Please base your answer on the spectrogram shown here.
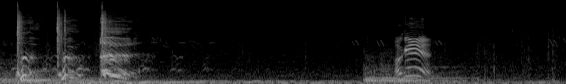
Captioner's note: sticks clacking; soldiers grunting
